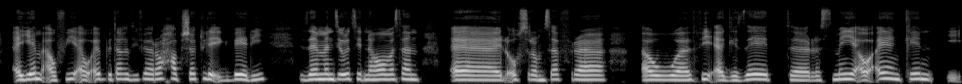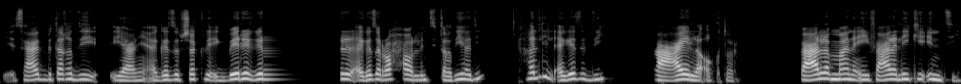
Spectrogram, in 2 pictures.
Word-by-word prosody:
أيام 240 Hz, +5 st, +4 dB
أو 195 Hz, -2 st, -2 dB
فيه 250 Hz, +5 st, -4 dB
أوقات 245 Hz, -, -2 dB
بتاخدي 235 Hz, -1 st, -3 dB
فيها 245 Hz, 0 st, -1 dB
راحة 255 Hz, +1 st, -1 dB
بشكل 250 Hz, 0 st, -1 dB
إجباري، 220 Hz, +4 st, +1 dB, 0.3 s
زَي 230 Hz, +3 st, +3 dB
ما 240 Hz, -, +5 dB
أنتِ 235 Hz, -1 st, +3 dB
قُلتِ 245 Hz, +1 st, +1 dB
إن 220 Hz, -2 st, -2 dB
هو 225 Hz, +2 st, +3 dB
مثلًا 230 Hz, -1 st, 0 dB, 0.3 s
آآ، 205 Hz, -1 st, +4 dB
الأسرة 220 Hz, +2 st, -3 dB
مسافرة 215 Hz, 0 st, -1 dB, 0.4 s
أو 205 Hz, -1 st, +2 dB
فيه 235 Hz, +2 st, -3 dB
أجازات 215 Hz, +4 st, +1 dB, 0.2 s
رسمية 200 Hz, +5 st, 0 dB
أو -, -, +1 dB
أيًّا 265 Hz, -3 st, +1 dB
كان 250 Hz, -2 st, 0 dB
ي -, -, -14 dB
ساعات 210 Hz, +3 st, -1 dB
بتاخدي 230 Hz, -2 st, -3 dB
يعني 185 Hz, -1 st, -3 dB
أجازة 215 Hz, +4 st, -2 dB
بشكل 235 Hz, +1 st, -4 dB
إجباري 240 Hz, +8 st, +3 dB
غير 230 Hz, 0 st, -2 dB, 0.6 s
الأجازة 235 Hz, -1 st, 0 dB
الراحة 230 Hz, 0 st, -1 dB
اللي 205 Hz, 0 st, -3 dB
أنتِ 210 Hz, -, -8 dB
بتاخديها 225 Hz, +4 st, -1 dB
دي، 260 Hz, +6 st, -5 dB, 0.3 s
خلّي 280 Hz, +7 st, -2 dB
الأجازة 250 Hz, -, -1 dB
دي 235 Hz, +5 st, -5 dB, 0.5 s
فعّالة 205 Hz, +2 st, +4 dB
أكتر، -, -, -15 dB, 0.6 s
فعّالة 235 Hz, +6 st, +7 dB
بمعنى 240 Hz, -2 st, +3 dB
إيه؟ 220 Hz, -1 st, -1 dB
فعّالة 215 Hz, +3 st, +2 dB
ليكِ 245 Hz, 0 st, -2 dB
أنتِ، 220 Hz, -3 st, +1 dB
230 Hz, 160 wpm, -20 LUFS, 210-240 Hz, 0.6 s, فعّالة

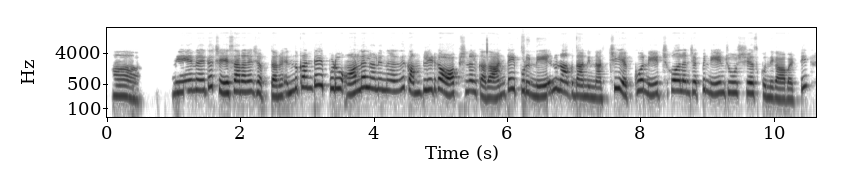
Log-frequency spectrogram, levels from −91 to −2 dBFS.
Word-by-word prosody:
ఆ! -, -, -2 dB, 0.9 s
నేనైతే 335 Hz, +6 st, 0 dB
చేశాననే 310 Hz, +1 st, +4 dB
చెప్తాను. 235 Hz, -5 st, 0 dB
ఎందుకంటే, 395 Hz, +7 st, 0 dB
ఇప్పుడు 385 Hz, -4 st, -1 dB, 0.2 s
ఆన్‌లైన్ 400 Hz, +8 st, +3 dB
లెర్నింగ్ 360 Hz, -2 st, -3 dB
అనేది 325 Hz, +5 st, -3 dB
కంప్లీట్‌గా 345 Hz, +5 st, +2 dB
ఆప్షనల్ 310 Hz, +4 st, -2 dB
కదా! 210 Hz, -2 st, +1 dB
అంటే, 265 Hz, +9 st, -4 dB
ఇప్పుడు 330 Hz, -4 st, -4 dB
నేను 260 Hz, +10 st, +1 dB
నాకు 285 Hz, -2 st, +1 dB
దాన్ని 230 Hz, -2 st, -1 dB
నచ్చి, 200 Hz, -, -3 dB, 0.2 s
ఎక్కువ 320 Hz, +8 st, -1 dB
నేర్చుకోవాలని 300 Hz, +4 st, 0 dB
చెప్పి, 295 Hz, +4 st, -3 dB
నేను 275 Hz, +2 st, -1 dB
చూజ్ 285 Hz, -1 st, -4 dB
చేసుకుంది 265 Hz, -7 st, -1 dB
గాబట్టి, 185 Hz, -, -3 dB
300 Hz, 140 wpm, -21 LUFS, 270-340 Hz, 0.9 s, చేశాననే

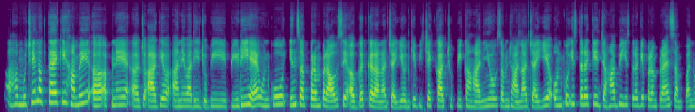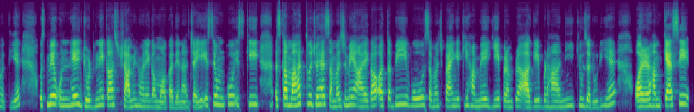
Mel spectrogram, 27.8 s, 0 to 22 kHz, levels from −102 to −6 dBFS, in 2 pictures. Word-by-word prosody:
अ, -, -, -4 dB
हाँ, 295 Hz, +3 st, -3 dB
मुझे 290 Hz, +6 st, -1 dB
लगता 390 Hz, -2 st, +2 dB
है 355 Hz, 0 st, +9 dB
कि 370 Hz, +1 st, 0 dB
हमें 305 Hz, +5 st, +2 dB
अ, 245 Hz, -, +3 dB
अपने 265 Hz, +2 st, 0 dB
अ, 225 Hz, -, 0 dB
जो 260 Hz, -, -1 dB
आगे 215 Hz, +3 st, +3 dB, 0.2 s
आने 220 Hz, 0 st, -1 dB
वाली 225 Hz, 0 st, -1 dB
जो 210 Hz, -, -4 dB
भी 225 Hz, +2 st, -7 dB, 0.3 s
पीढ़ी 235 Hz, +5 st, -1 dB
है, 245 Hz, -1 st, +6 dB
उनको 255 Hz, +2 st, -4 dB, 0.3 s
इन 280 Hz, +2 st, 0 dB
सब 275 Hz, -3 st, 0 dB
परंपराओं 240 Hz, -3 st, +3 dB
से 245 Hz, +3 st, -1 dB
अवगत 230 Hz, +2 st, 0 dB
कराना 200 Hz, -4 st, +3 dB
चाहिए, 205 Hz, +1 st, -2 dB
उनके 210 Hz, +3 st, -6 dB
पीछे 240 Hz, +2 st, -4 dB
का 220 Hz, -2 st, +6 dB
छुपी 230 Hz, +1 st, -9 dB
कहानियों 220 Hz, +3 st, -2 dB
समझाना 220 Hz, -3 st, -2 dB
चाहिए, 220 Hz, +3 st, -1 dB
उनको 255 Hz, +4 st, -4 dB
इस 305 Hz, 0 st, -6 dB
तरह 290 Hz, 0 st, +3 dB
के 300 Hz, -1 st, 0 dB
जहाँ 245 Hz, +2 st, -1 dB
भी 290 Hz, -2 st, -4 dB
इस 275 Hz, +1 st, -11 dB
तरह 255 Hz, 0 st, -2 dB
की -, -, +1 dB
परंपराएँ 230 Hz, 0 st, -1 dB
संपन्न 210 Hz, -2 st, -6 dB
होती 200 Hz, -1 st, -10 dB
हैं, 255 Hz, +6 st, -3 dB, 0.4 s
उसमें 285 Hz, +4 st, +4 dB
उन्हें 275 Hz, +1 st, +2 dB
जुड़ने 230 Hz, +4 st, -1 dB
का, 270 Hz, -1 st, +2 dB
शामिल 235 Hz, -4 st, 0 dB
होने 215 Hz, -2 st, -5 dB
का 205 Hz, -1 st, -4 dB
मौका 190 Hz, -1 st, -3 dB
देना 190 Hz, +1 st, -7 dB
चाहिए, 205 Hz, +1 st, -2 dB
इससे 280 Hz, +4 st, -2 dB
उनको 300 Hz, +1 st, -2 dB
इसकी 295 Hz, +1 st, -3 dB, 0.4 s
इसका 275 Hz, +3 st, +6 dB
महत्व 310 Hz, +5 st, +4 dB
जो 285 Hz, 0 st, 0 dB
है 295 Hz, 0 st, +4 dB
समझ 225 Hz, -3 st, -3 dB
में 275 Hz, +3 st, -1 dB
आएगा 220 Hz, 0 st, +2 dB
और 245 Hz, -, +3 dB
तभी 280 Hz, +5 st, -2 dB
वो 250 Hz, +2 st, 0 dB
समझ 230 Hz, 0 st, -5 dB
पाएँगे 235 Hz, +1 st, +2 dB
कि 260 Hz, -, -6 dB
हमें 235 Hz, -2 st, -3 dB
ये 235 Hz, +1 st, -3 dB
परंपरा 210 Hz, +2 st, -2 dB, 0.2 s
आगे 215 Hz, +3 st, -3 dB
बढ़ानी 215 Hz, +3 st, -4 dB
क्यों 250 Hz, -1 st, -7 dB
ज़रूरी 225 Hz, +2 st, -4 dB
है? 305 Hz, +7 st, -2 dB, 0.4 s
और 220 Hz, +1 st, +8 dB, 0.2 s
हम 235 Hz, 0 st, +2 dB
कैसे 265 Hz, +5 st, +7 dB
240 Hz, 180 wpm, -23 LUFS, 215-275 Hz, 0.4 s, है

